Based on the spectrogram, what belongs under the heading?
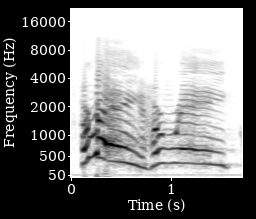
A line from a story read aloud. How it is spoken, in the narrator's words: cried the little clown and all the dolls and toys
